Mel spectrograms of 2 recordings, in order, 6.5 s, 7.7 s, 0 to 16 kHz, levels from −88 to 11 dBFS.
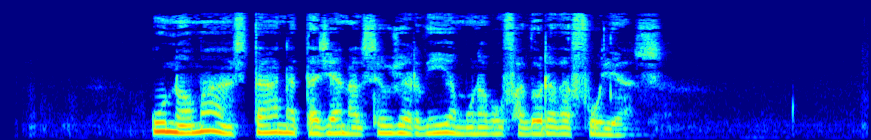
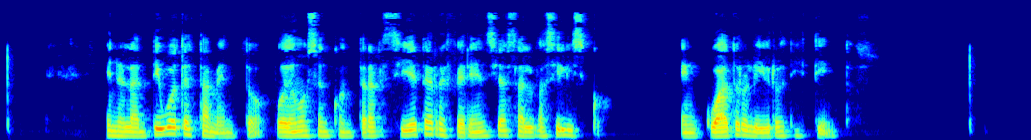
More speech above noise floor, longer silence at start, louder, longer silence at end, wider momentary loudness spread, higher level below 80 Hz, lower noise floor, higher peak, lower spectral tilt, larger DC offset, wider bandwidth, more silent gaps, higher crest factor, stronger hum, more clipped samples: second, 49 dB vs over 65 dB; first, 1.15 s vs 0.8 s; first, -22 LUFS vs -26 LUFS; about the same, 1.6 s vs 1.5 s; about the same, 12 LU vs 12 LU; second, -72 dBFS vs -66 dBFS; second, -71 dBFS vs under -90 dBFS; about the same, -6 dBFS vs -4 dBFS; about the same, -5.5 dB/octave vs -5.5 dB/octave; neither; about the same, 11.5 kHz vs 11.5 kHz; neither; second, 18 dB vs 24 dB; neither; neither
